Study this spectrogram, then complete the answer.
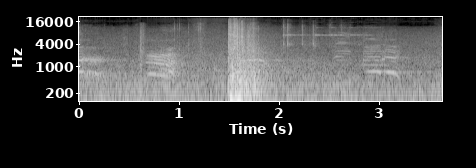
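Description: Incendiary-round gunfire in a video game, a single sharp loud burst near the middle with a short tail, surrounded by quieter game sounds and background chatter.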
